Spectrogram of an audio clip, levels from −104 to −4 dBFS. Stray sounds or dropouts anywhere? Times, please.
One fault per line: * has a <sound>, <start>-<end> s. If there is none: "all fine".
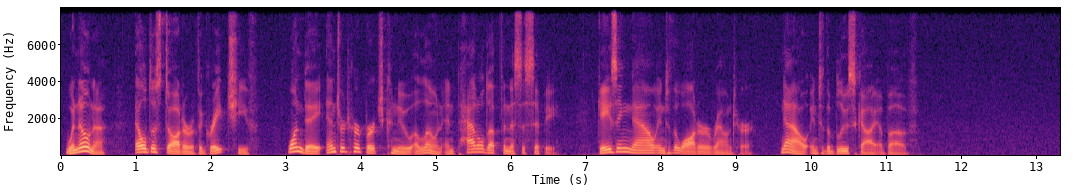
all fine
